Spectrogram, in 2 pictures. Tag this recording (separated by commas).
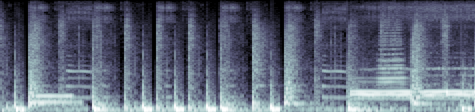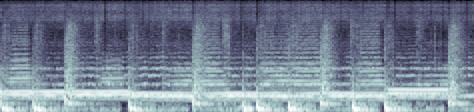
Music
